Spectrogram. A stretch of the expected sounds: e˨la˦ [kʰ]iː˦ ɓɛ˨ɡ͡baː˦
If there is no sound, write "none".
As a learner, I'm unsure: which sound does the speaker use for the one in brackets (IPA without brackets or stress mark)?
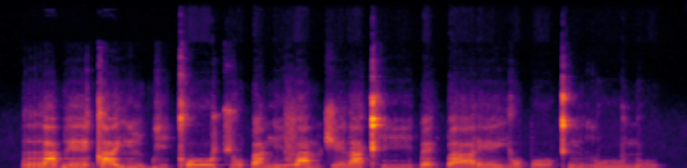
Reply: kʰ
